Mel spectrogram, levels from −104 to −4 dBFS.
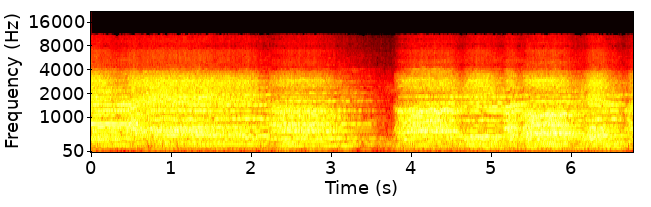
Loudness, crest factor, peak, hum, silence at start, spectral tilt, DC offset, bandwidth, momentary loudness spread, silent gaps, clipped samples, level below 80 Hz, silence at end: -15 LUFS; 14 dB; -2 dBFS; none; 0 s; -4 dB/octave; under 0.1%; 11.5 kHz; 8 LU; none; under 0.1%; -58 dBFS; 0 s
